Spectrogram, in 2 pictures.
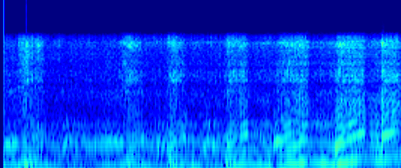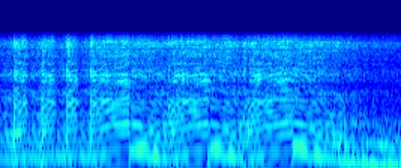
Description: A running motor revs again and again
